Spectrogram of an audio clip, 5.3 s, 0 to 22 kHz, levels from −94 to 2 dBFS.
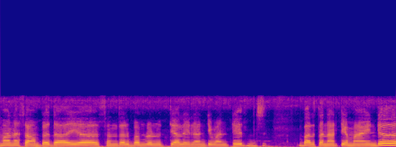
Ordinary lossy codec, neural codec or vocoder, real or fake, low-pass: none; codec, 16 kHz, 16 kbps, FreqCodec, smaller model; fake; none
